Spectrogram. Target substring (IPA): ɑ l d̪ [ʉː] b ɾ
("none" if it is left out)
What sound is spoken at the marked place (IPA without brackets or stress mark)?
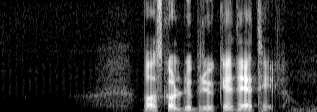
ʉː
